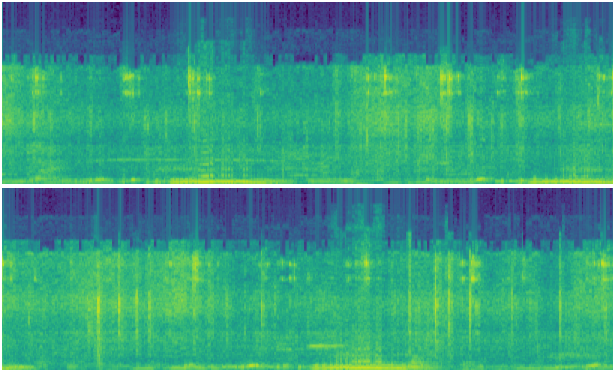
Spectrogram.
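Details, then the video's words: Pigeon pair, male and female, giving loud throaty coos in three swelling bursts a little over two seconds apart, softer murmuring between them, indoors. "Male & Female Pigeon Combo Attacks Sound"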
